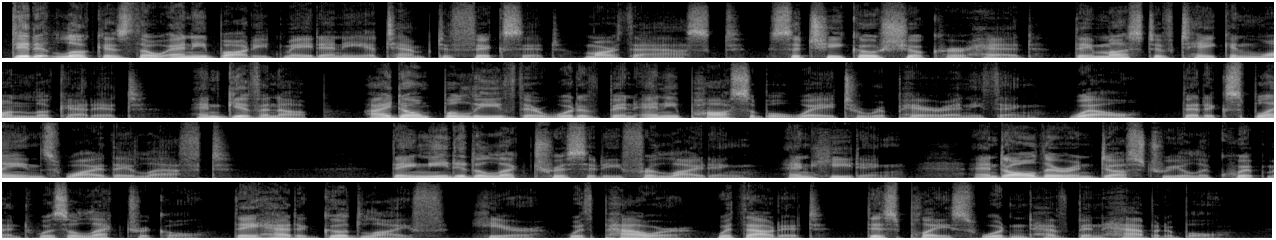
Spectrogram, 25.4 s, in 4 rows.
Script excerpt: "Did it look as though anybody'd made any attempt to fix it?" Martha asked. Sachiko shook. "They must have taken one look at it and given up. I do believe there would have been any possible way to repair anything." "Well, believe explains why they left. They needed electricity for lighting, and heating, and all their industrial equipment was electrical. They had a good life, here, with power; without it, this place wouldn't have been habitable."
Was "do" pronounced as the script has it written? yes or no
no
